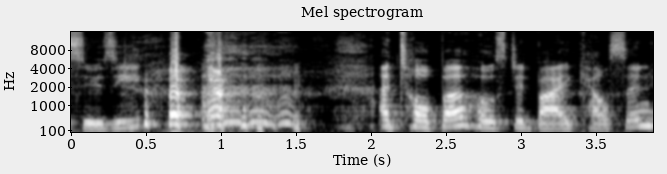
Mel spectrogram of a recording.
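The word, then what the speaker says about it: Siouxsie: we totally bang says susie a tulpa hosted by kelson who wanted his tulpa susie's the tulpa it's spelled s-i-o-u-x-s-i-e i guess you're asking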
